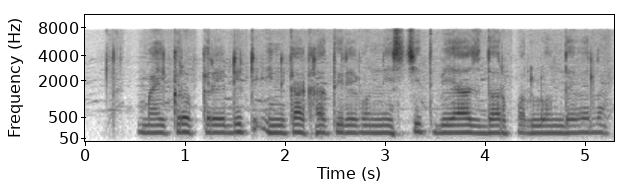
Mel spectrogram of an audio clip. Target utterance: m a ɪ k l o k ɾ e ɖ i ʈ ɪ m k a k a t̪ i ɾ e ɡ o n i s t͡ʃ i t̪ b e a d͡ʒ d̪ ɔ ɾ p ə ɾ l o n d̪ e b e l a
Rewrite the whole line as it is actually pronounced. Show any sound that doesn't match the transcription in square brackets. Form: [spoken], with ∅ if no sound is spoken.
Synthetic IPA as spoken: m a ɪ k [ɾ] o k ɾ e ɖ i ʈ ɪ [n] k a [kʰ] a t̪ i ɾ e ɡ o n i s t͡ʃ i t̪ b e a d͡ʒ d̪ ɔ ɾ p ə ɾ l o n d̪ e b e l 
